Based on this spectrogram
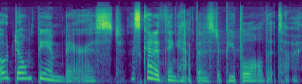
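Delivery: acted, put-on sarcastic tone. Retelling Jonathan's reply to a woman, mock-sarcastic. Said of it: "Jonathan's very sarcastically like".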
